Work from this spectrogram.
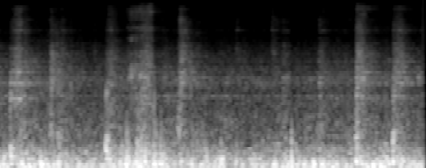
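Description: Ranthambore Express passing through Jaipur station on a wired broad gauge line, a loud, steady rumble of rolling wagons with rhythmic clickety-clack wheel beats close by, no voices.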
